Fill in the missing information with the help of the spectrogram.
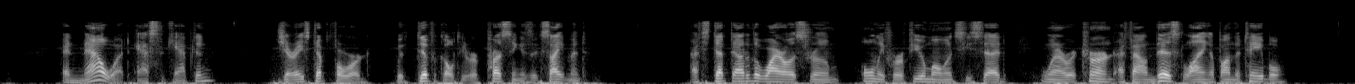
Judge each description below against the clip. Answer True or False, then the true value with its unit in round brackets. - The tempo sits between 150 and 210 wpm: True (170 wpm)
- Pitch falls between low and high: False (110 Hz)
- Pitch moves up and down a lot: False (3.8 semitones)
